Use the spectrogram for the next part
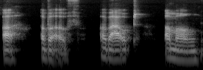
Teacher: you really want to get that light unstressed up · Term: schwa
